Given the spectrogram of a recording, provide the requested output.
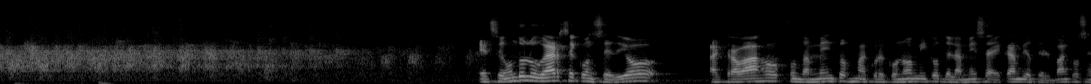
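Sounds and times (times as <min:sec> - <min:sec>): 
audience applause for award winners: 0:00.0 - 0:04.8
speech: 0:04.8 - 0:10.9.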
